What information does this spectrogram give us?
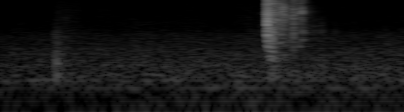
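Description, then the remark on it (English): A crisp camera shutter click with a quick double snap of mirror and shutter, preceded by a faint small tap, as a man focuses a camera and clicks the shutter, against a quiet background with no talking. “He takes it from her, focuses carefully, and clicks the shutter.”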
